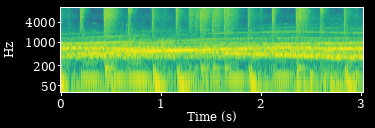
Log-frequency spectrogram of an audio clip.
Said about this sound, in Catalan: Aquestes són sirenes de Tel Aviv. L'Iran ha bombardejat el cor d'Israel com a resposta a l'assassinat del segon home fort del règim.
